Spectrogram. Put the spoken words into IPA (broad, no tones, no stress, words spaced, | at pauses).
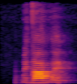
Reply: ɓɪdaɡʷe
